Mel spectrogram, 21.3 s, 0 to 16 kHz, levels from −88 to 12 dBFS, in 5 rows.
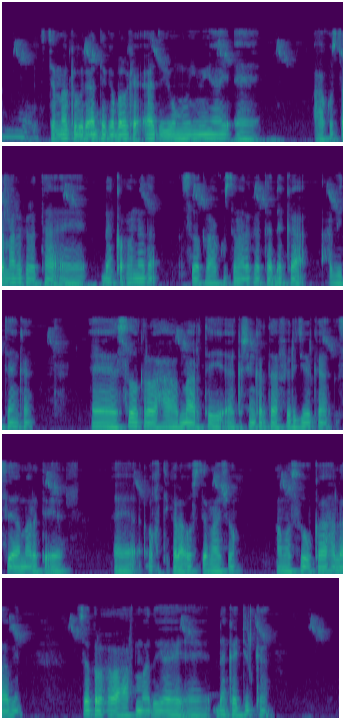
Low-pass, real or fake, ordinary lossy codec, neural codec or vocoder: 7.2 kHz; real; none; none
